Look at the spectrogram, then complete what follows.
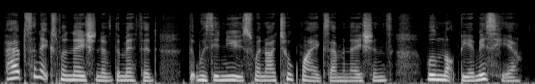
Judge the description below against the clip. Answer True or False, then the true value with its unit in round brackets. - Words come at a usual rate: False (225 wpm)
